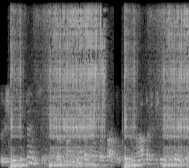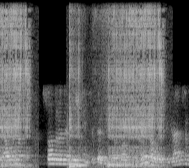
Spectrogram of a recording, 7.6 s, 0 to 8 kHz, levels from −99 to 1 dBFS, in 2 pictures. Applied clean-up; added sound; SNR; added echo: none; Fart; -2 dB; reverberation time 0.7 s.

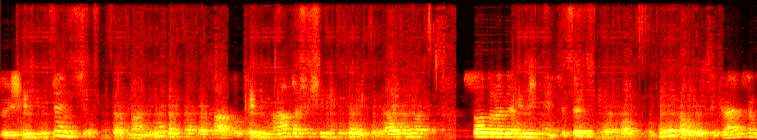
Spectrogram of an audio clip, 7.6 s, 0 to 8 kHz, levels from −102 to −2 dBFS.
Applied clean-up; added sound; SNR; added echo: neural separator model SepFormer DNS4.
